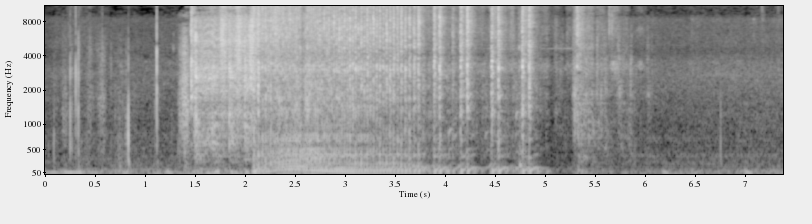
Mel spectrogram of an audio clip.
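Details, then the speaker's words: K24A-swapped DC2 Integra on E85, first-ever start; injectors and fuel rail checked, no leaks: starter cranks steadily about three seconds with an even chug but never fires; TDC and camshaft position sensor connected backwards, fixed by swapping plugs. "On that first startup, ends up I had the TDC and then the camshaft position sensor connected backwards, so plugged those back around,"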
